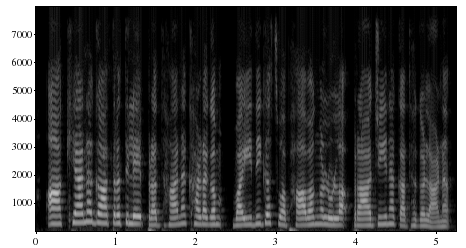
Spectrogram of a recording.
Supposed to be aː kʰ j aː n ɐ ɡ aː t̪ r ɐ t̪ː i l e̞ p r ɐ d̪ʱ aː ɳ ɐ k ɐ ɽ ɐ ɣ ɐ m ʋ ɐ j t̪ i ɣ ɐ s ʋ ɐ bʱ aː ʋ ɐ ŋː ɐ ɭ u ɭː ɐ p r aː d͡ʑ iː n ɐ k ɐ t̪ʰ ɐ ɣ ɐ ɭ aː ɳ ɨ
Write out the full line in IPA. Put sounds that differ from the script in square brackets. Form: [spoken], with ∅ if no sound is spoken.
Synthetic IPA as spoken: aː kʰ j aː n ɐ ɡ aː t̪ r ɐ t̪ː i l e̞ p r ɐ d̪ʱ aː [n] ɐ [kʰ] ɐ ɽ ɐ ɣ ɐ m ʋ ɐ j [d̪] i ɣ ɐ s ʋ ɐ bʱ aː ʋ ɐ ŋː ɐ ɭ u ɭː ɐ p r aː d͡ʑ iː n ɐ k ɐ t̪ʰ ɐ ɣ ɐ ɭ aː ɳ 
